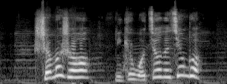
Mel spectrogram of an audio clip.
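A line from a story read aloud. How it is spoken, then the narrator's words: Angry questioning. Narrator (Chinese): 我一听怒了，问他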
